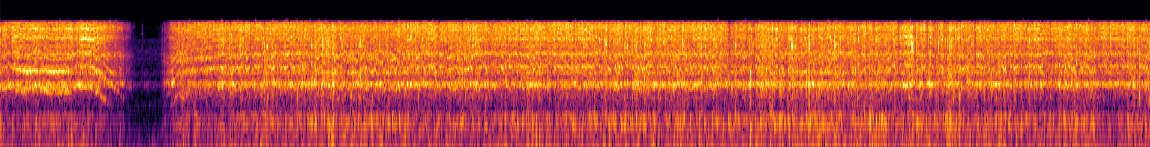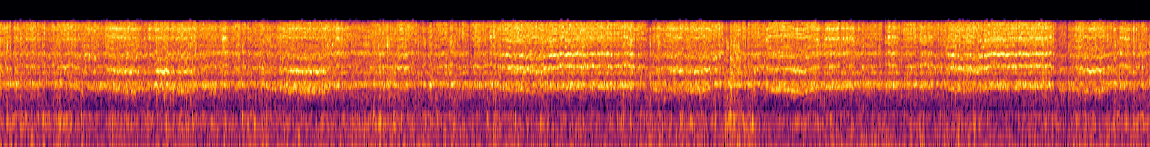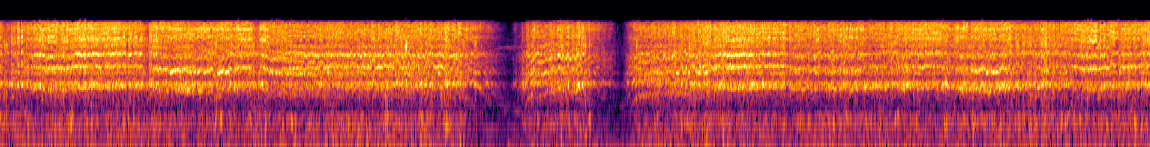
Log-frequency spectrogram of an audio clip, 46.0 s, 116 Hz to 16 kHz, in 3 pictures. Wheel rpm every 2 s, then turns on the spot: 150, 170, 220, 240, 230, 230, 230, 230, 220, 220, 230, 220, 220, 230, 220, 230, 220, 200, 120, 120, 210, 220, 220.
none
